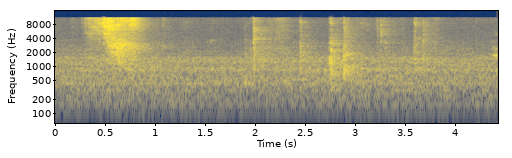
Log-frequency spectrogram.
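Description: A paper-wrapped can of pizza dough being handled: a brief soft swish, then a few light clicks as it is turned and fingered.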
